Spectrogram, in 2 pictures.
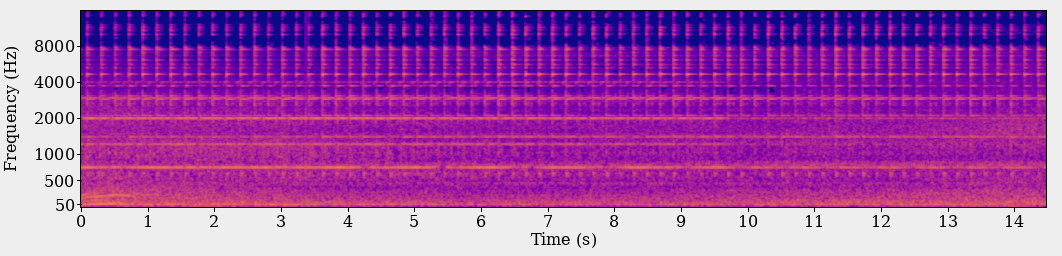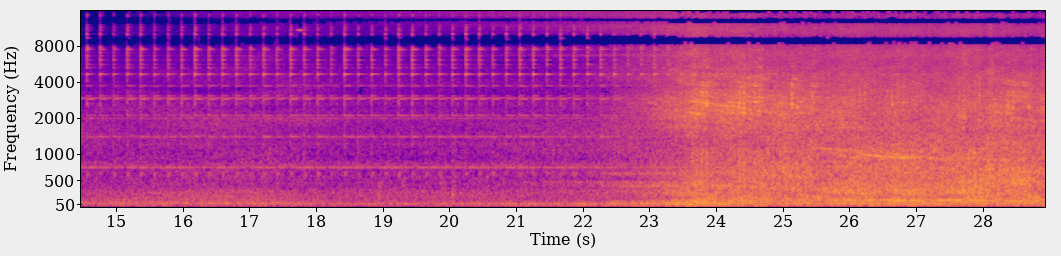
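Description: Dutch level-crossing warning bell ringing in a rapid, steady rhythm. About 23 seconds in, an NS double-decker train passes the crossing at speed, its loud rush of wheels on rail covering the bell.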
